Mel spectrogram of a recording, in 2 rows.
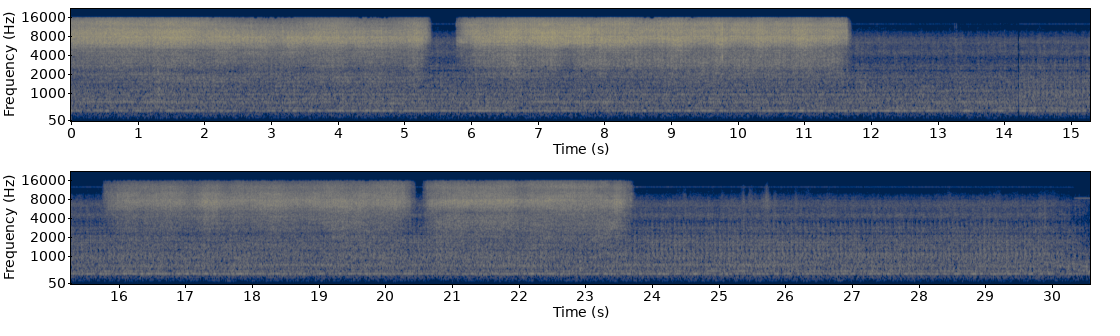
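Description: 120-grit foam-backed sandpaper sanding a wooden ball spinning on a wood lathe. The sanding comes in long loud stretches, with a short break about five seconds in, a quieter spell from about twelve to sixteen seconds, and quieter again after about twenty-four seconds. Under it runs the lathe's steady hum.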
